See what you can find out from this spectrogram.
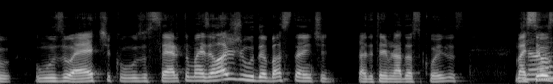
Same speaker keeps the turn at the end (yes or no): yes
